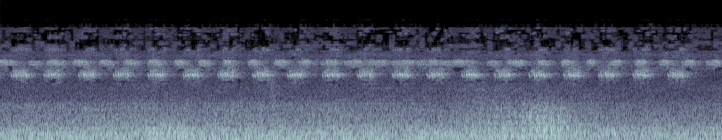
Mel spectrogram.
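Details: Night-time crickets on a summer evening give a rapid train of high, pulsing chirps, about three each second, carried over a continuous low rumble and hiss of ambient noise.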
